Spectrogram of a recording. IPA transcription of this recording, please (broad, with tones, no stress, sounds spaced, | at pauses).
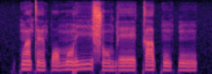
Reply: kʷ ã˦ t ɛ̃˨ p ɔ˨ m ɔ̃˧ ɾ iː˦ s ɔ̃˨ b eː˨ k a˦ kʷ ũ˨ k͡p ũ˨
